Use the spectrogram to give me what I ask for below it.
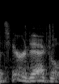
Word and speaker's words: pterodactyl: the other one the pterodactyl that's right kind of a play on uh the silent p and pterodactyl she's got a standing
